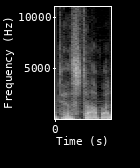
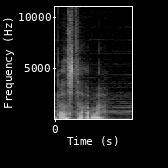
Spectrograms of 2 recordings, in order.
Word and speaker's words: Testaba: I think I said it wrong the first time. Testaba, not Bestaba. T-E-S-T-A-B-A. Testaba.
